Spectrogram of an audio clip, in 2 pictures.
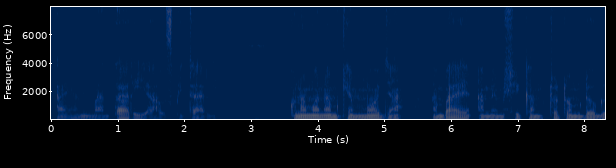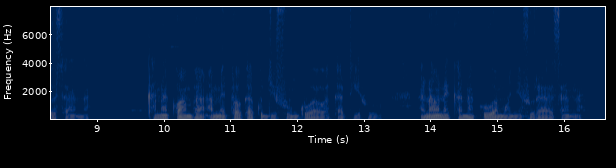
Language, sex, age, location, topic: Swahili, male, 25-35, Kisumu, health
